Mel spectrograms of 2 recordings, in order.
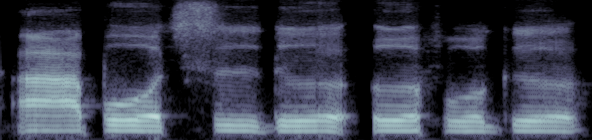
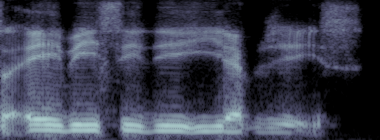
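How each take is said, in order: First: The letters are named with Chinese pinyin sounds. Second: The letters are named with English letter names.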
